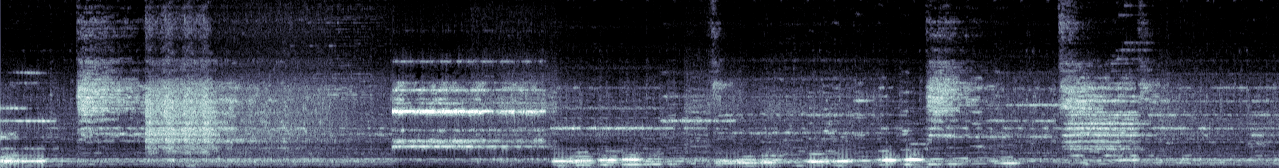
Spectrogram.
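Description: Legend of Triton video slot machine playing its electronic bonus-round music with bell-like win chimes: bright jingling bursts a second or two long, several times over, and a short run of separate notes in between.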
